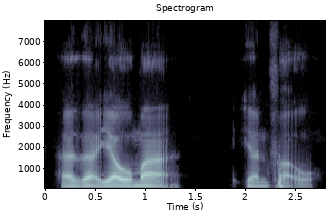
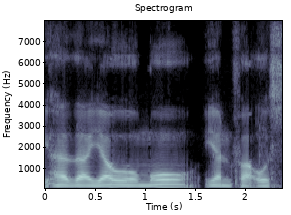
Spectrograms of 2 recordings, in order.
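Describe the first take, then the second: First: The word yaum ends with an a vowel. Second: The word yaum ends with a u vowel. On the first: The word keeps a fixed, uninflected ending. "boleh dibaca apa ini mabni sehingga yauma" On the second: The word is inflected as a predicate. "atau dibaca yaumu yanfa'u"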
